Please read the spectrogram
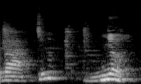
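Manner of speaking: very slow, nhờ drawn out; slow demonstration. Shown as a demonstration. Teacher slowly demonstrating the letter nhờ to a learner. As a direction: show the sound nhờ slowly. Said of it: "Ví dụ chữ".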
